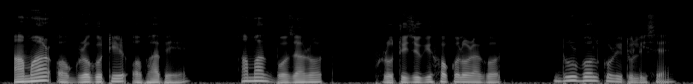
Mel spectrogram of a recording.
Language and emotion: Assamese, sad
